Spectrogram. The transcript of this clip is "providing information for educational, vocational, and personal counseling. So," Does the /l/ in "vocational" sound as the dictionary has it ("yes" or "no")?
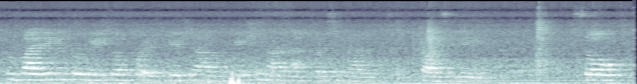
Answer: no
